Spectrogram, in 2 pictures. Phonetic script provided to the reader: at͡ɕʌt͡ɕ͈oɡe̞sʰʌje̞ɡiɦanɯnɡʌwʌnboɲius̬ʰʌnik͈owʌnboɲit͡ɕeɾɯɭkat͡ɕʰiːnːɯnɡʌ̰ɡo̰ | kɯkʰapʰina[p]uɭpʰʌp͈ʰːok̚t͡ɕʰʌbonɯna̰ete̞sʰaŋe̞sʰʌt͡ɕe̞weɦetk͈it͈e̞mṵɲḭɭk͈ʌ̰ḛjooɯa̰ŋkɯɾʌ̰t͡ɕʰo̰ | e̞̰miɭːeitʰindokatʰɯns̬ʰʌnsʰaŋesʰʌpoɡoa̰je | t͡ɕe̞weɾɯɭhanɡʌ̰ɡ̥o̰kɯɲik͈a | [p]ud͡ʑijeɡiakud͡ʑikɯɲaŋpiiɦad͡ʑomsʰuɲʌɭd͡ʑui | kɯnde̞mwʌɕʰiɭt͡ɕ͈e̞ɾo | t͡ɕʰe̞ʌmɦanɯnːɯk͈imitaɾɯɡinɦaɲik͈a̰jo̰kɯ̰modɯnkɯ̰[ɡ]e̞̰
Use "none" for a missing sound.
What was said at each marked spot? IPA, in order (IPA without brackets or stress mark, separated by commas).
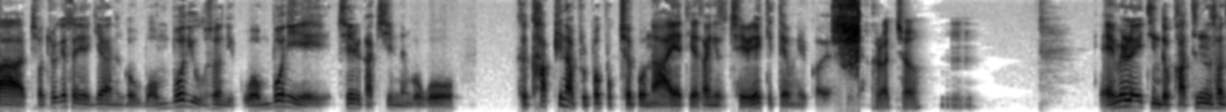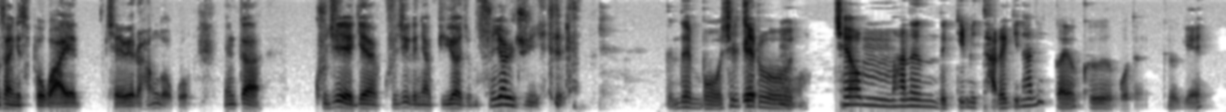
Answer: p, k, ɡ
